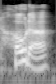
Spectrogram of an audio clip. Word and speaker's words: H Yoda: hermit Yoda is it Hoda or H Yoda H Yoda it's h Yoda while typing and Hoda while talking because it's the Y is silent the Y is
